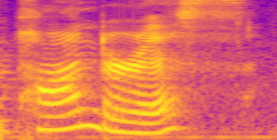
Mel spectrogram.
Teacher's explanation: in the OUS spelling pattern, we're not hearing the O sound. We're just hearing the U straight to the S sound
